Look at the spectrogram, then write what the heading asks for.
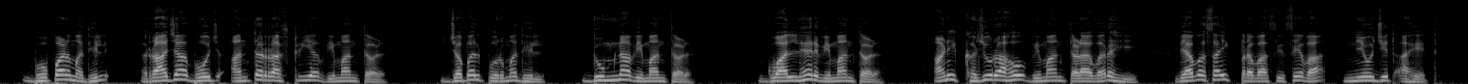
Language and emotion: Marathi, neutral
